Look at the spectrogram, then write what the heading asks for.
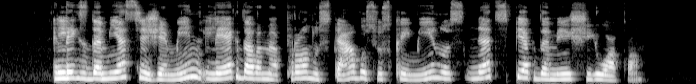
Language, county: Lithuanian, Kaunas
